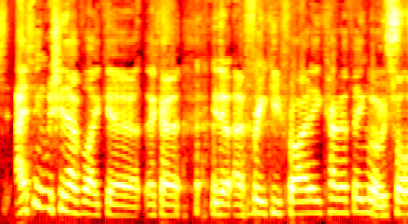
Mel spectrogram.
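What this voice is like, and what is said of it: Usual voice. Nothing is said of it.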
